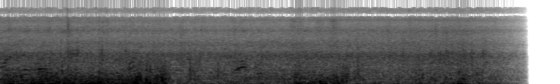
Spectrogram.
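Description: Strong wind buffeting the microphone: a heavy, gusty rumble that eases a little after about two and a half seconds, then stops abruptly near the end.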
